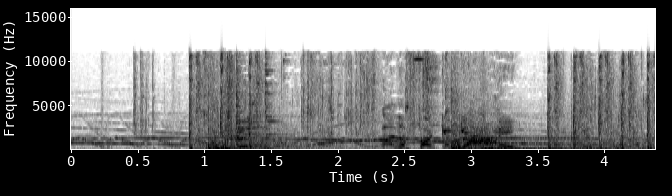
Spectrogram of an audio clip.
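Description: Pistol shots ring out.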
